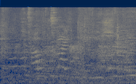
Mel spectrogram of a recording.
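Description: Background chatter of shoppers, with children's voices among it: indistinct, overlapping talk in a busy shop.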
